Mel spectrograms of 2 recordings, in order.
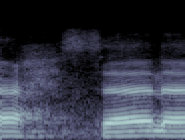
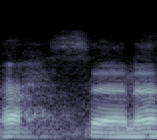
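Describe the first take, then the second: Both takes have the same delivery.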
